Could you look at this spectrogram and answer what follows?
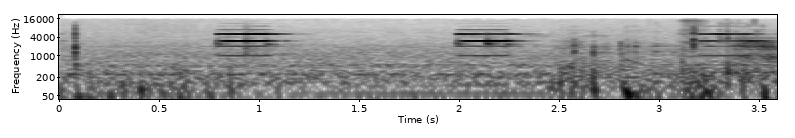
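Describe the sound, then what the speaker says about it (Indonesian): Two electronic beeping bursts from a NAS device alarm, each a steady high-pitched tone lasting about a quarter second, with a third starting at the end, over low background hum. "Ada kayak alarmnya."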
